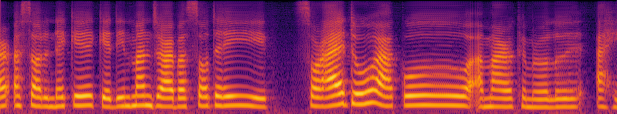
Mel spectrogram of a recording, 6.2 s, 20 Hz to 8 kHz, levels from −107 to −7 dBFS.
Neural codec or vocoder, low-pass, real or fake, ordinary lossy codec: codec, 16 kHz, 0.2 kbps, FocalCodec; none; fake; none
